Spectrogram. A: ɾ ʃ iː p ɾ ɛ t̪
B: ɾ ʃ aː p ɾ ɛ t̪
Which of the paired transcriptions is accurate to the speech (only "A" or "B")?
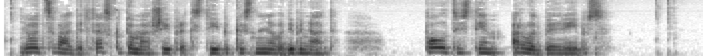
A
